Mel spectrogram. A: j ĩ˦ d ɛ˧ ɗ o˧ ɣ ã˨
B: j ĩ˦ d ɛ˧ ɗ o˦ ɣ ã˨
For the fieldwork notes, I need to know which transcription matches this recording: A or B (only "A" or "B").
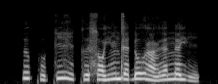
B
